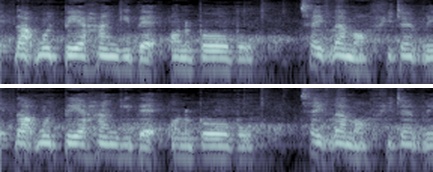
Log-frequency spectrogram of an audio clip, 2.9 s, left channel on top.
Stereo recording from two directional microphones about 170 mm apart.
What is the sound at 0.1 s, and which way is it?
Speech, 30° left (ahead or behind).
